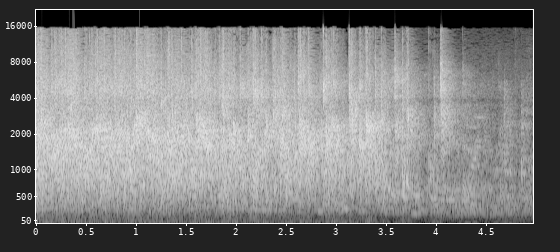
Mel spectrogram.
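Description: An audience applauds loudly in a large room.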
